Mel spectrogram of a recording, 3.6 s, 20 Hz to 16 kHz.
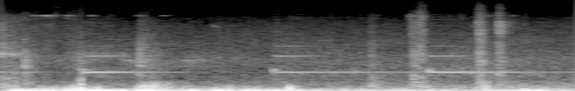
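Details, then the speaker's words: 1988 Mercury Cougar (Foxbody) revival after fuel tank cleaning, key on: faint steady fuel pump hum for about one second then stops; normal prime. "there we go it's like about a 1 second prime try it again yep"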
